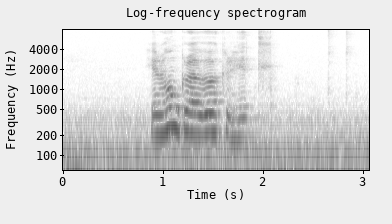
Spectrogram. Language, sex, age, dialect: Faroese, female, 36-60, Norðuroyggjar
